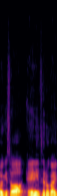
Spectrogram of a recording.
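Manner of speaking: plain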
